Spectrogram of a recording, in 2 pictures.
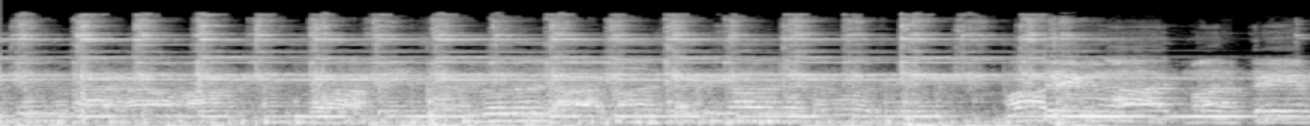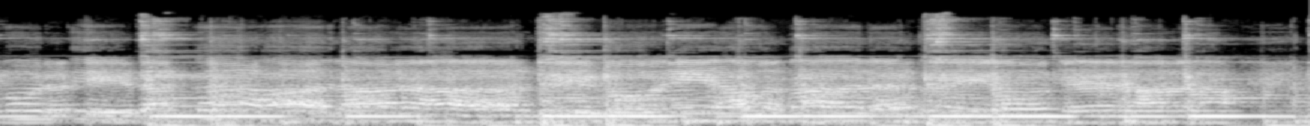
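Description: Varkari bhajan: a group of men sings a devotional chant over a steady held drone, kept in time by small hand cymbals (taal) struck about three to four times a second. The cymbal beat thins out for a moment about halfway through, and the singing comes forward after that.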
